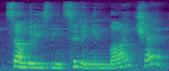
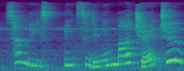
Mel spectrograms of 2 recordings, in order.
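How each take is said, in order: First: Loud, forceful complaint; indignant Daddy Bear. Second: High, quick, rising dismay; shocked Mommy Bear. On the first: Daddy Bear seeing his chair was used, loudly indignant. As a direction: boom it out, affronted. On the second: Mommy Bear seeing her chair was used, high shock. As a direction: pitch it up and rush it. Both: A narrator's reading.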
